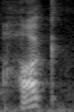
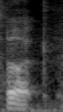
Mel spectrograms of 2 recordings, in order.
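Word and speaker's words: Huk: so this is hook I always pronounced it Huck I don't know as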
